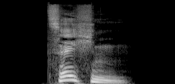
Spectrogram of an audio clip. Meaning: to drink alcohol to excess; to booze
- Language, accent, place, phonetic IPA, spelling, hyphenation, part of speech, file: German, Germany, Berlin, [ˈtsɛçən], zechen, ze‧chen, verb, De-zechen.ogg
